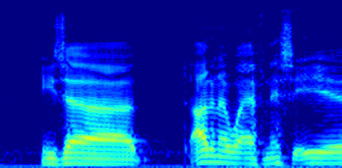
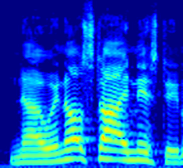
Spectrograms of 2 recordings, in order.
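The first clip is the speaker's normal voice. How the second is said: DDP impression; 7 semitones higher, 6 dB louder than usual. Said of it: "Impression of D D P running to kiss his coach".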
